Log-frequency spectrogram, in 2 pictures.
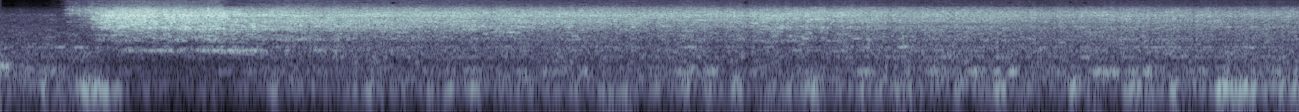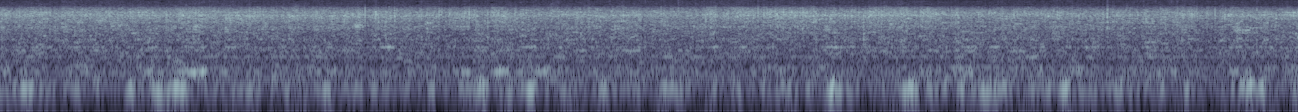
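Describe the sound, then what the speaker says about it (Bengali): Okra goes into hot oil already seasoned with turmeric, setting off a sharp, loud sizzle that slowly eases into a steady, dense crackle of frying close by, with no talking. "এখন আমি ভেন্ডিগুলোকে দিয়ে দেব।"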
